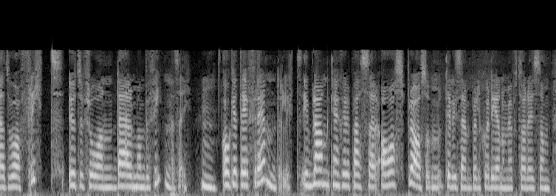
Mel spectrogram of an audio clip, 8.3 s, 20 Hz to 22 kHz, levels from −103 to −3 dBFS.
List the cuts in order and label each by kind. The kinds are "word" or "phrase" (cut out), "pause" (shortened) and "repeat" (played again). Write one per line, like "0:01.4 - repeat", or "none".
none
